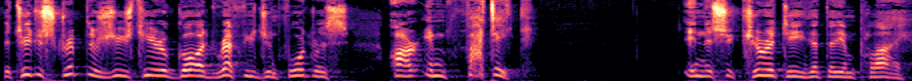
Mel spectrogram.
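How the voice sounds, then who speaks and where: A man from Ireland, preaching a sermon with emphatic rhetorical questions and deliberate pauses. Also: high-pitched, fairly bright tone. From Northern Ireland.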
